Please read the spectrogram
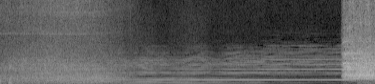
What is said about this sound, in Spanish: ¿Por qué los aplausos si estamos terminando, papanata?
